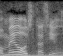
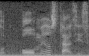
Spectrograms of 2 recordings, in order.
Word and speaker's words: homeostasis: el proceso de homeóstasis la homeóstasis homeostasis a veces se pronuncia de esa manera eh es el proceso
